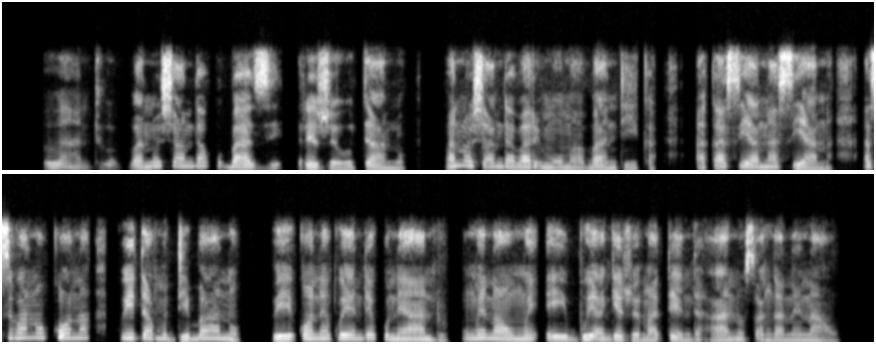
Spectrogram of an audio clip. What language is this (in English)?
Ndau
